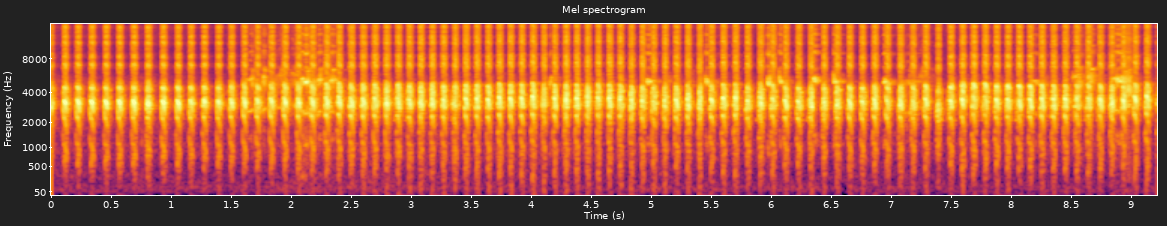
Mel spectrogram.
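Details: Collared kingfisher singing actively, recorded as tutor song for lovebirds: a long unbroken run of harsh, clipped notes repeated very fast, about two per second, steady high pitch with slight buzz, faint room noise.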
